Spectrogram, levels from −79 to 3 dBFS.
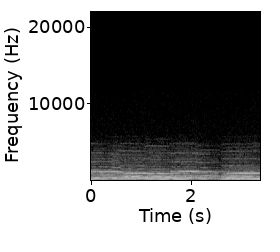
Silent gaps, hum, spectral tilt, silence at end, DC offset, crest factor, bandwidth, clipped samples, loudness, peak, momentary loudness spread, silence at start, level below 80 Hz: none; none; -8.5 dB/octave; 0 s; under 0.1%; 12 dB; 8.2 kHz; under 0.1%; -24 LUFS; -12 dBFS; 5 LU; 0 s; -52 dBFS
